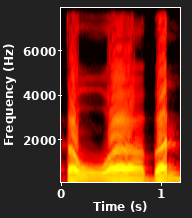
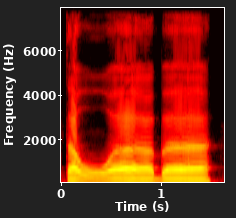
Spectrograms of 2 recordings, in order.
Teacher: ketika di akhir bacaan kita namakan dengan mad iwad, yaitu berubah menjadi panjang ba kalau kita waqaf. Bukan lagi kita baca tawaban tapi tawaba.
